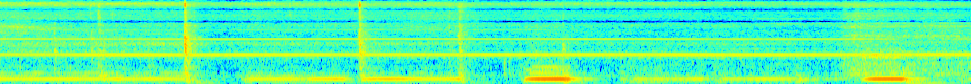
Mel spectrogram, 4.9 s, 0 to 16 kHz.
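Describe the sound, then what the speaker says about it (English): A 3D printer homes its axes after finishing a print, giving a steady stepper-motor whine in short runs broken by clicks and two brief louder buzzing bursts, heard alone. "Now I'll just home this after every print."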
